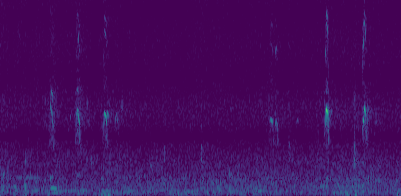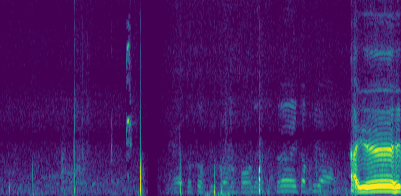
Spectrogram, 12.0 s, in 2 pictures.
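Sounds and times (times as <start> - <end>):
faint bird chirps: 0.2 - 2.0, 3.9 - 5.7.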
